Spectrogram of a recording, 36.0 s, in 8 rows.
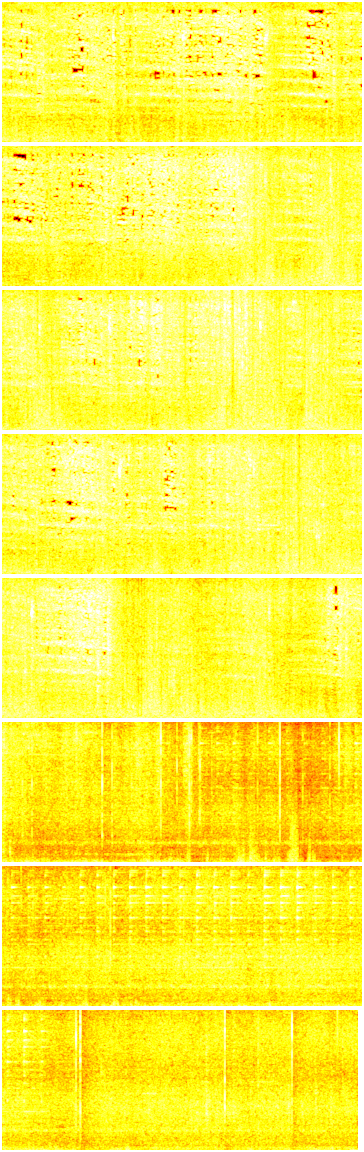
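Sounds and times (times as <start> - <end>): freight train rushing past: 0.0 - 35.9
train wheels clicking: 0.0 - 35.9.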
